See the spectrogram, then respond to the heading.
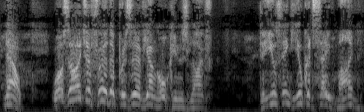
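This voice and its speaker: A roguish old sea cook speaks in an exaggerated West Country pirate brogue. The voice rides high and swings widely from cajoling growl to cry. Clear noise from an old film soundtrack lies under it. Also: male voice, lively intonation, measured pace, a bit bright, heavily acted. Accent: West Country English pirate brogue. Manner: rustic, drawling, exaggerated. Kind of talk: theatrical film acting.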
